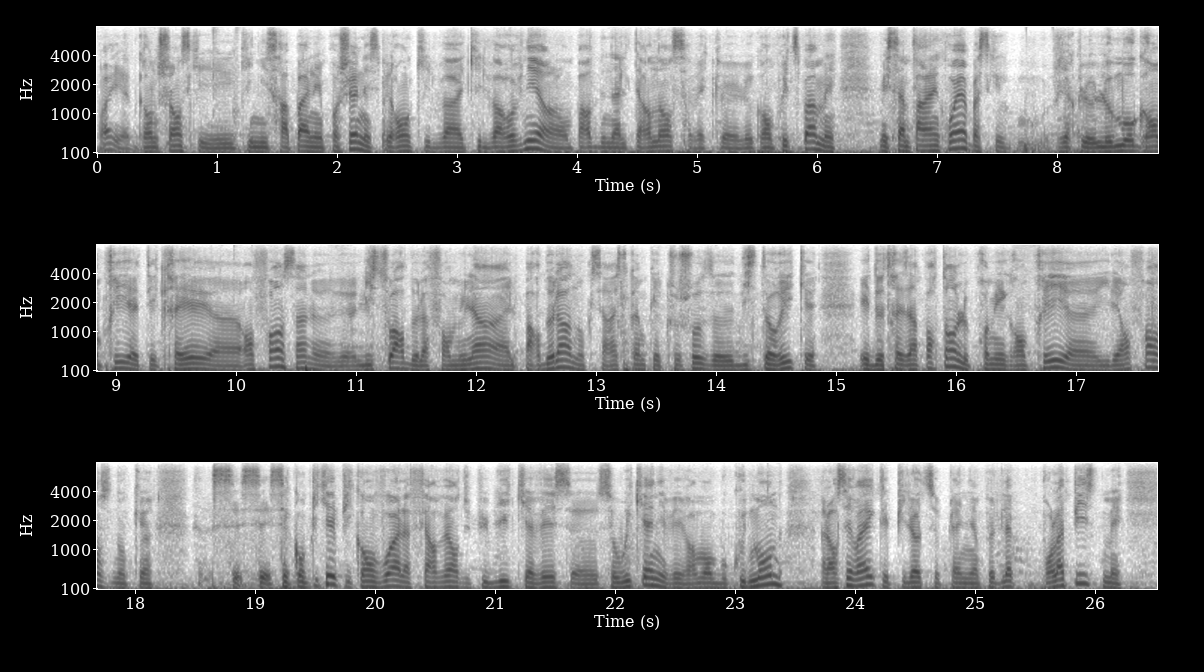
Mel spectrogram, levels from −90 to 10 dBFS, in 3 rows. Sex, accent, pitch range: male, French, 105-130 Hz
